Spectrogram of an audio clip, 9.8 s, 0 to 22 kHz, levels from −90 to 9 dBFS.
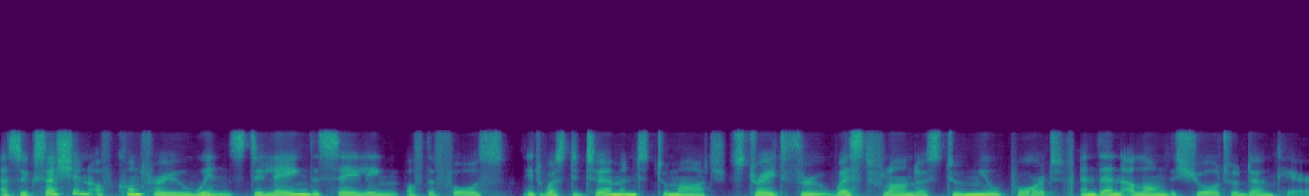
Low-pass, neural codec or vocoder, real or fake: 7.2 kHz; codec, 16 kHz, 0.7 kbps, FocalCodec; fake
